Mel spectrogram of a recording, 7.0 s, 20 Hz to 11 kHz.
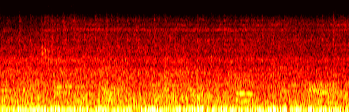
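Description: Diesel multiple-unit trains running some way off, a Class 175 pulling away and a Voyager approaching, heard as a steady low rumble of engines and wheels on the track.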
